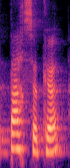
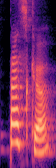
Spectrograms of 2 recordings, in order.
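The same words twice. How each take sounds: First: Every syllable is pronounced in full. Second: The e sounds are dropped, shortening the word. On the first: "au lieu de parce que" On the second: "Tu as aussi parce que au lieu de"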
